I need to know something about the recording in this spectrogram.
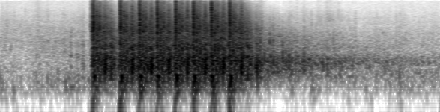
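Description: A rifle fires a rapid burst of shots that echoes outdoors.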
